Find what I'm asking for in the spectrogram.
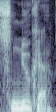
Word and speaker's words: snooker: It's actually pronounced snooker. – Snooker. – Snooker. – No, snooker. – Americans like, Americans like to say game, right? Snooker. Snooker. – Snooker. – Snooker. – Like a new in there.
